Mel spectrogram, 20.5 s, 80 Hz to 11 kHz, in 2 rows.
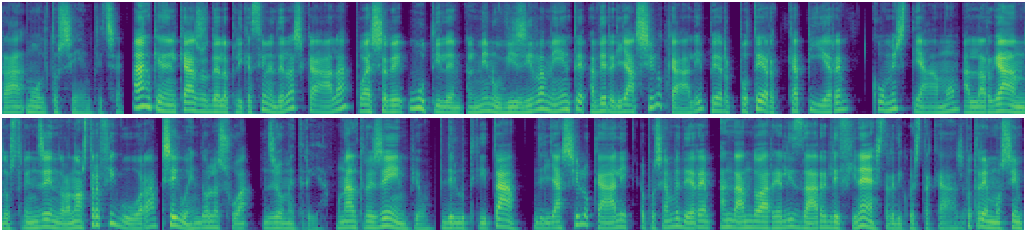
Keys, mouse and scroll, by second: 6.9-7.5 middle drag, 8.9-10.3 drag.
